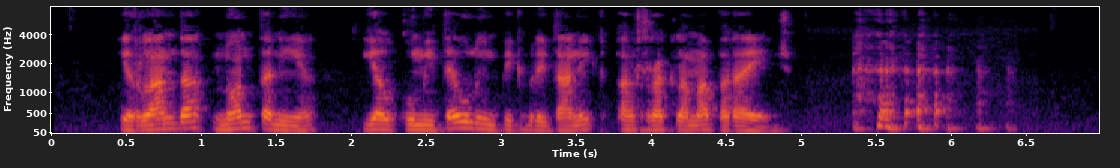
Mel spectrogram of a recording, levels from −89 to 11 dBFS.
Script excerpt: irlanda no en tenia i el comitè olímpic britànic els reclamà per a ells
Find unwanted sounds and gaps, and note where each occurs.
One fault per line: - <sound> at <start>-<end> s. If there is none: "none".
- laugh at 5.3-6.5 s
